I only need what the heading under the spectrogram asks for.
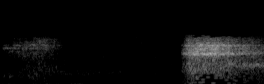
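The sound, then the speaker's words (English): A deep breath taken during a guided session: a soft, breathy rush fades away, then after a quiet pause a louder and longer airy rush of breath follows. “Thank you, and take a breath.”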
